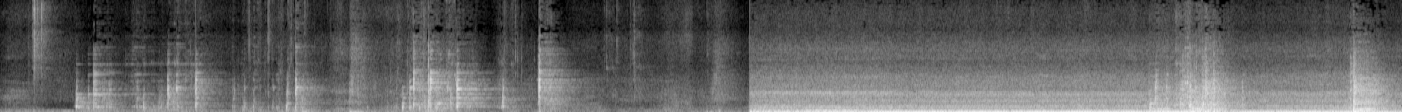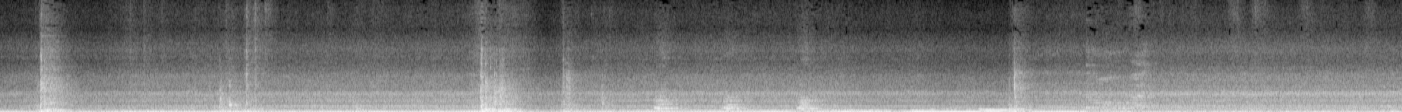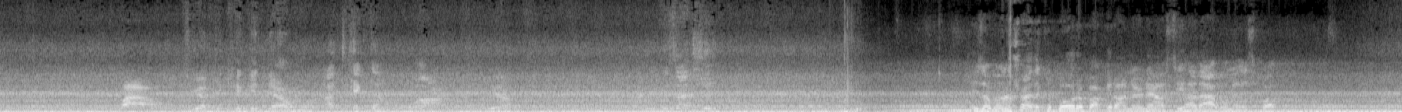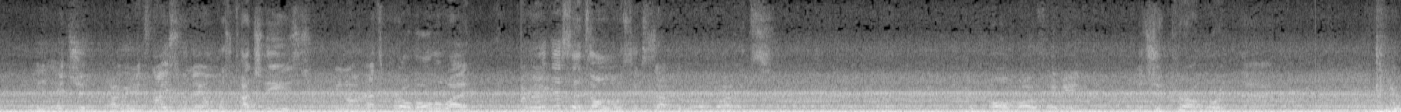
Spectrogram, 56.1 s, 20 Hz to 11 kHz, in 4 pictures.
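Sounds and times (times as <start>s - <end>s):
excavator diesel engine running: 7.5s - 56.0s.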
